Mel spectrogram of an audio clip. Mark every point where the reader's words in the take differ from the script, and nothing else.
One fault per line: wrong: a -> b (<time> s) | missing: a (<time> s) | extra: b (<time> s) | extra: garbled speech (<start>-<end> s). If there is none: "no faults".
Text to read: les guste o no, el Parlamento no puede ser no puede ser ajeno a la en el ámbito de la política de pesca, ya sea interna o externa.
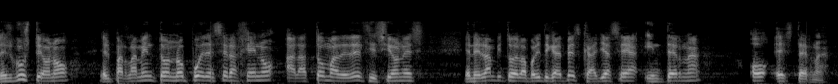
wrong: no puede ser ajeno a la -> ajeno a la toma de decisiones (2.3 s)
